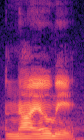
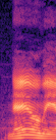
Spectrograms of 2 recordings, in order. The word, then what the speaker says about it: Naomi: the likes of Paige Tamina snooka Emma and Naomi Naomi I should say I got yelled at in the comments section for my pronunciation of Naomi's name I would always say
